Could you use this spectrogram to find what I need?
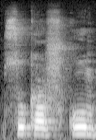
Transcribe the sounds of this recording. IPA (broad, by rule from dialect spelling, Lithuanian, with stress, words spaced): sʊ kɐʃˈkʊm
